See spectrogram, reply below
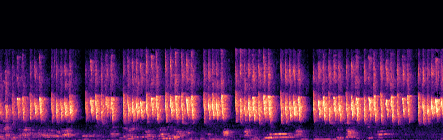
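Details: Crescent-chested warbler, mountain ciblek, singing in the ngebren style: rapid, dense, buzzy high trills in bursts of about a second, separated by brief gaps, with faint lower chirps underneath.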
